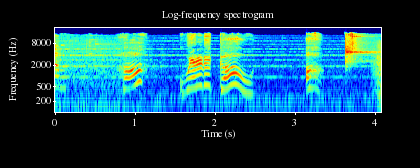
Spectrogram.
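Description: A cartoon character's voice making four short wordless questioning sounds, each rising then falling in pitch, over background music. A brief hiss comes near the end.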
